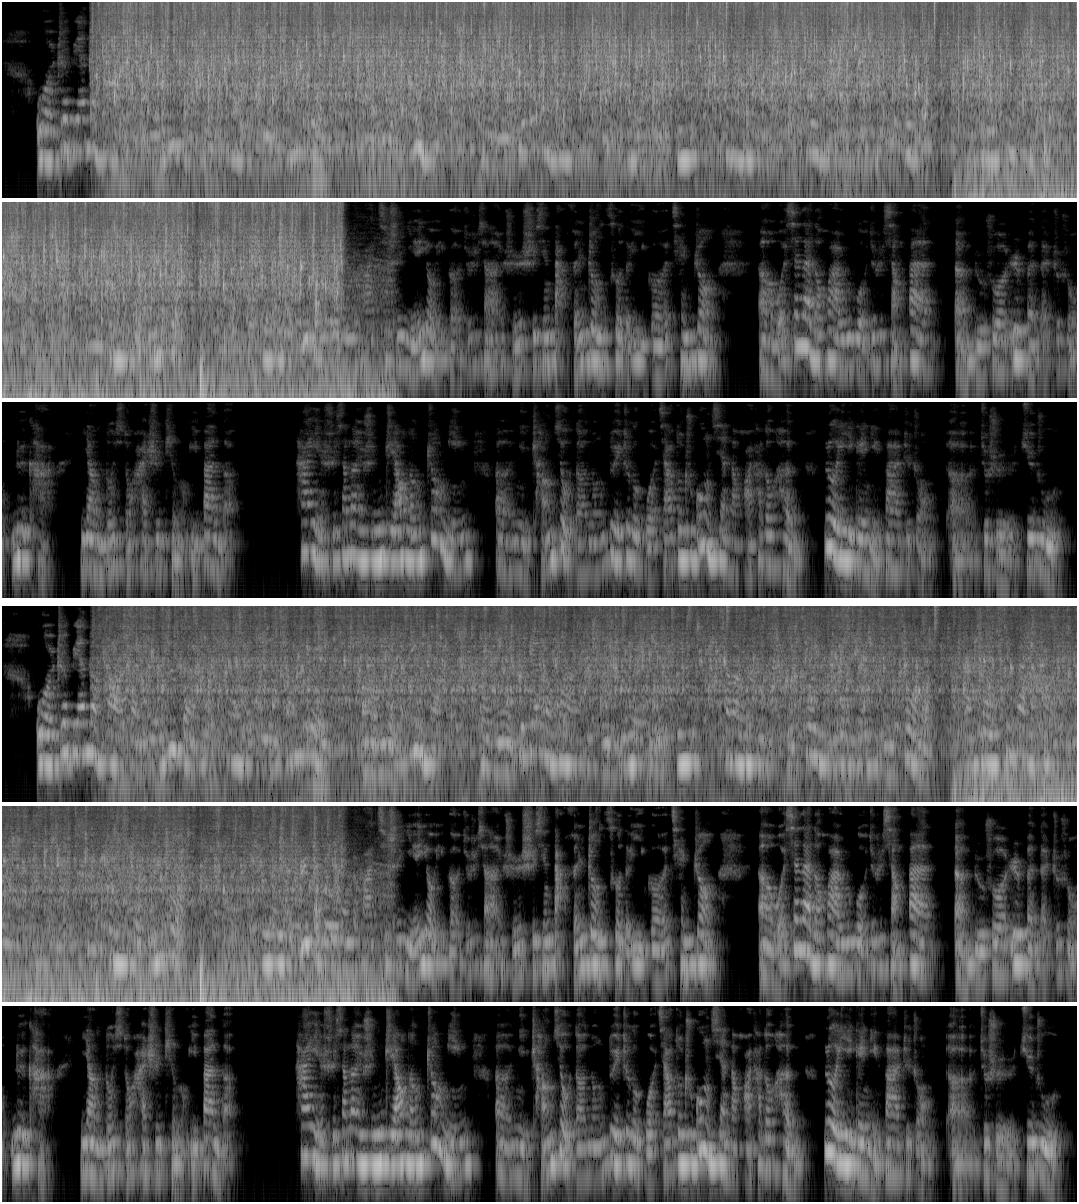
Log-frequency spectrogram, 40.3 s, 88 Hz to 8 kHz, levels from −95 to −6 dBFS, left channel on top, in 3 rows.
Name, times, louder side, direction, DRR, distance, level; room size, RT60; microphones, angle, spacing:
voice 1, 0.1-4.1 4.5-15.8 16.2-29.8 30.5-36.9 37.2-40.1, right 3 dB, 80° right, 0.6 m, -44 dB
sound 1, 1.1-17.7, left 8 dB, 60° left, 0.4 m, -35 dB
sound 2, 11.8-18.3, equal, 20° right, 0.3 m, -38 dB
2.8 x 2.1 x 2.5 m
head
